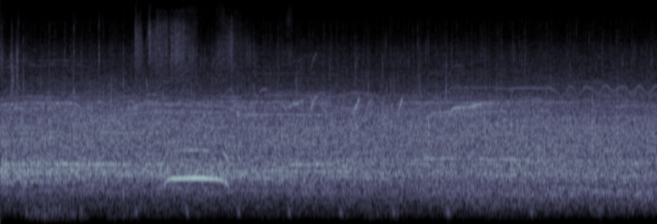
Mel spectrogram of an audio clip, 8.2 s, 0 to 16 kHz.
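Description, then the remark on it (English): A big arena crowd at a basketball game between the Jazz and the Rockets rises, applauding and cheering after a 24-second shot clock violation by the Jazz, a loud, continuous roar of clapping that holds steady throughout, with a short whistle-like tone rising briefly above it near the start. “A 24-second shot clock violation here by the Jazz, and the crowd rises.”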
